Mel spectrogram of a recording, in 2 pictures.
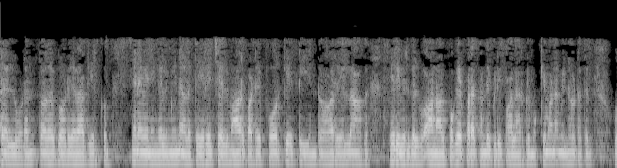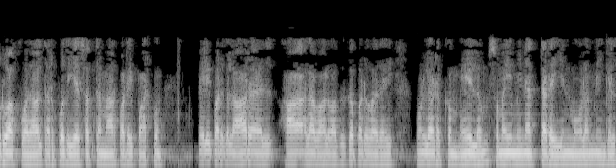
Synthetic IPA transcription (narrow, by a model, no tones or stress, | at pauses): ɾɐlɯɽɐnt̪ɔðɐpoːɽɯjɐðaːɣɐɪɾɯkːɯm | ɛnɐʋeːniːŋɡɐɭmiːnɐɭɐt̪ːɐɪɾɐɪt͡ʃːɐjɐlmaːɾpaːʈːɐɪpoːɾkeːʈːiɛndrɯaːɾɯɛlːaːɣɐpɛɾɪʋiɾɣɐɭaːnaːlpɔɣɐɪpːɐɽɐkɐɳɖɯpːɪɽɪpːaːlɐɾɣɐɭmʊkːɪjɐmaːnɐmɪnːoːʈːɐt̪ːɐʊɾʊʋaːkɯʋɐðaːlt̪ɐɾpoːðɪjɐsɐt̪ːɐmaːɾpaːʈːɐɪpːaːɾkɯm | ʋɛɭɪpːaːɽɯɣɐɭaːɾlːɐlɐʋaːlʋɐɣɯkːɐpːɐɽɯʋɐðɐɪ | ʊɳːɐɽɯkːɯmːeːlɯmsʊmɐɪmɪnɐt̪ːɐɽɐjɪnmuːlɐmniːŋɡɐɭ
